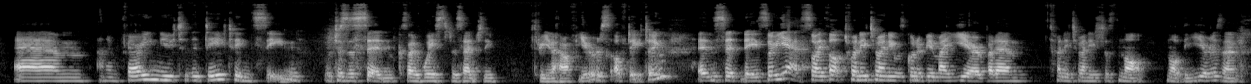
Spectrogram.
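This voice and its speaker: This woman speaks with a Scottish accent. Her pitch is fairly low. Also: fairly even intonation, fairly quick pace. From Scotland. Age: 20s. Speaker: podcast guest. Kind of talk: casual chat.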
